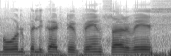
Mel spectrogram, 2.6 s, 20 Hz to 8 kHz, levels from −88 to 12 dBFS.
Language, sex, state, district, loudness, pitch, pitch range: Hindi, male, Uttar Pradesh, Lucknow, -13 LUFS, 130 Hz, 125-130 Hz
